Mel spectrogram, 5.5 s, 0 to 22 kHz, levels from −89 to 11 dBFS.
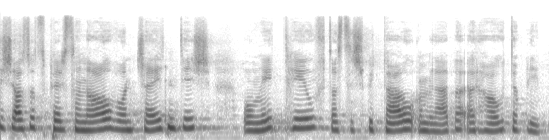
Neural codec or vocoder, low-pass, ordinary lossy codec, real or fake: codec, 44.1 kHz, 2.6 kbps, SNAC; 14.4 kHz; none; fake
